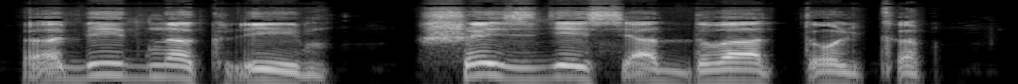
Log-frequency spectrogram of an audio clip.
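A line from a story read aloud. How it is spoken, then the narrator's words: Hoarse, chewed-up words. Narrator (Russian): сипел воровка, чавкая слова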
